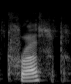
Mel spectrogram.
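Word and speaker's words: CHRUSP: CRHUSP, that I pronounce CRUSP, was founded, which I was one of the founding board members.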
